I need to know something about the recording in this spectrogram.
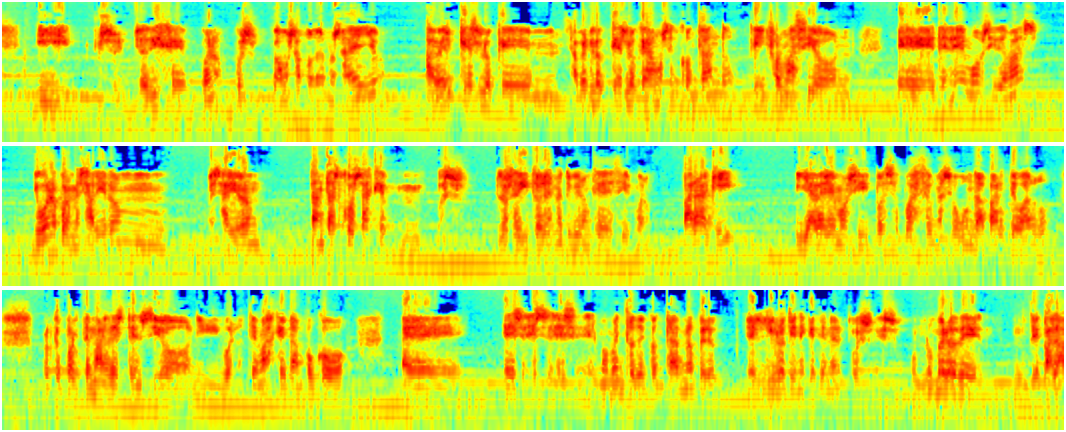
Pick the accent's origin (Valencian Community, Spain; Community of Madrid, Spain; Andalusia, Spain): Community of Madrid, Spain; Madrid; como madrileño, que tampoco voy yo haciendo gala de, pero sí, soy de Madrid y nacido en Madrid, que eso es muy raro de ver en Madrid, donde viene todo el mundo de todas partes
